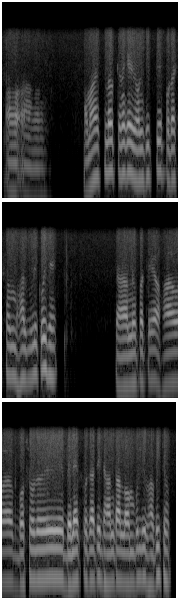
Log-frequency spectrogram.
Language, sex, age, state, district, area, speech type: Assamese, male, 30-45, Assam, Charaideo, rural, conversation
